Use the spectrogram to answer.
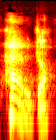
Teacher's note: Hərgah sözündə vurğunun sona qoyublar. Hərgah yox, hər gah vurğu birinci hecadadır.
